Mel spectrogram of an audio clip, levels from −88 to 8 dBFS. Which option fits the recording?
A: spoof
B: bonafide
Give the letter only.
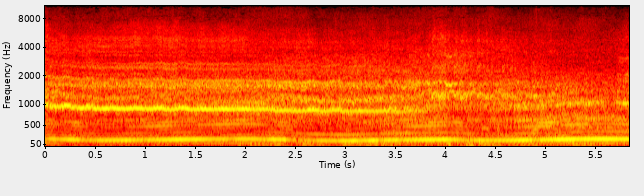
B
